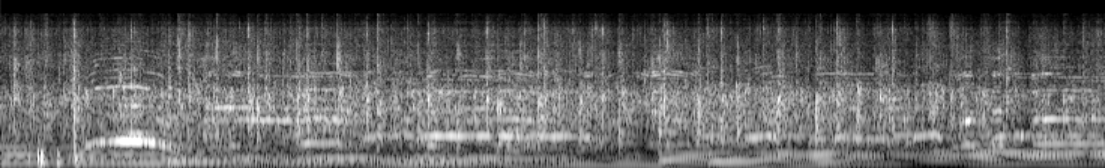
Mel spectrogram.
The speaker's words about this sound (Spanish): Dáselo fuerte al rey. Yo me uno a ese aplauso.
